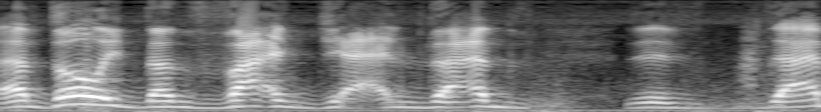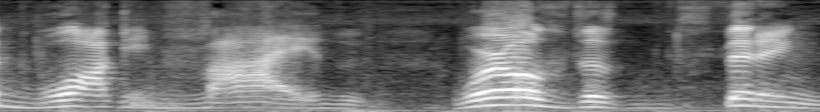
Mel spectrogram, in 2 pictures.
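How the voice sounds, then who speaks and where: A man puts on a raspy character voice with a fairly high pitch. He speaks very slowly, with long, frequent pauses. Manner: slurred, insisting he is fine.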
